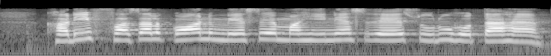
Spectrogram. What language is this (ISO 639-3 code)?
mag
